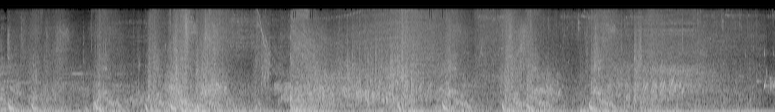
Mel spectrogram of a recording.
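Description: Magic blasts whoosh and burst with crackling energy.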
